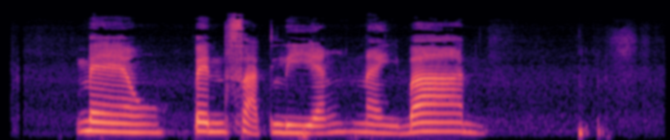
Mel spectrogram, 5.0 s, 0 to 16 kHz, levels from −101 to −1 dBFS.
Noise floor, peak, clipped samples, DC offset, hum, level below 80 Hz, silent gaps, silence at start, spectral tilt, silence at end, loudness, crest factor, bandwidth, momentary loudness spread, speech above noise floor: -69 dBFS; -10 dBFS; under 0.1%; under 0.1%; none; -74 dBFS; none; 0.6 s; -4 dB/octave; 0.65 s; -28 LUFS; 20 dB; 11.5 kHz; 20 LU; 40 dB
